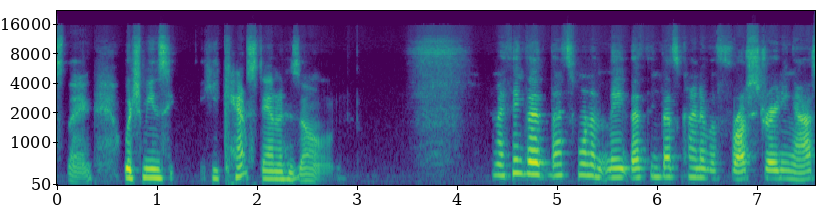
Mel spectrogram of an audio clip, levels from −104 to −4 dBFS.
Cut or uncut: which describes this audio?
cut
